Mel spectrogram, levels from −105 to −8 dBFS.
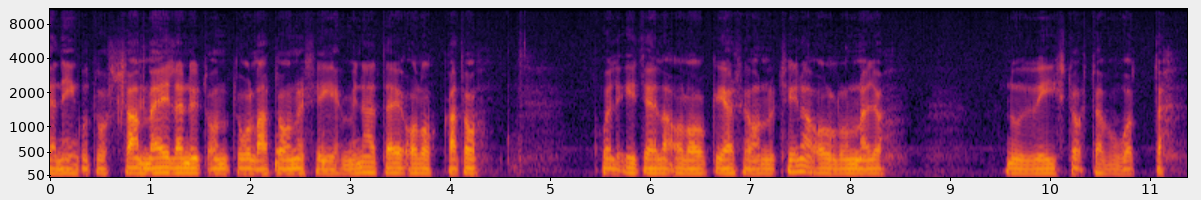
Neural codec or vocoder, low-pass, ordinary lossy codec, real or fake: vocoder, 22.05 kHz, 80 mel bands, WaveNeXt; none; none; fake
